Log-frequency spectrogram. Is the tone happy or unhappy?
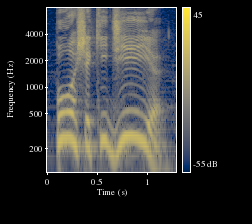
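happy. It is said in a happy tone.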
